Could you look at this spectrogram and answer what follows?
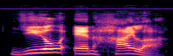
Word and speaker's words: Gyllenhaal: it should be Jake Gyllenhaal is surname is pronounced something like yel and hila oh he joked on Conan O'Brien that nobody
